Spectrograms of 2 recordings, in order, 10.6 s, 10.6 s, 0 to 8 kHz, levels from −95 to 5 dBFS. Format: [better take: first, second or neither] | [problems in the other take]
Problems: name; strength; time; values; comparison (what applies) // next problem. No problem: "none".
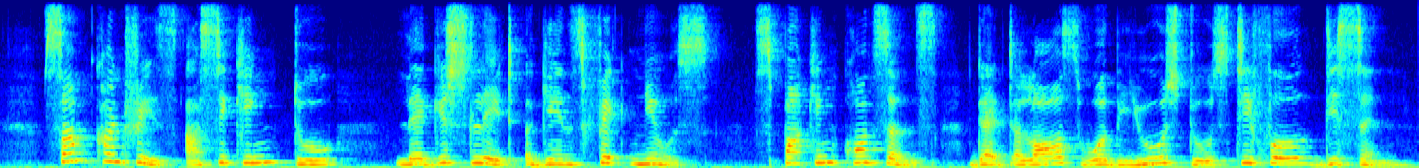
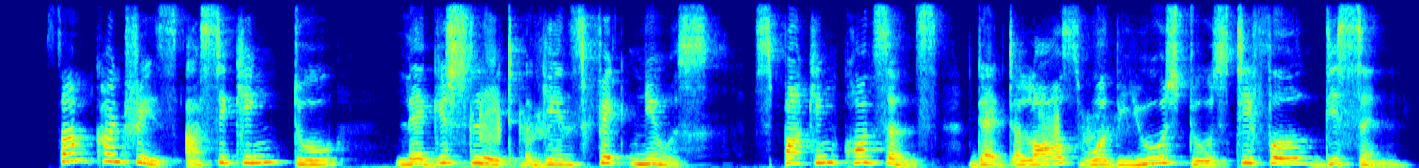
first | noise reduction (neural mask model DeepFilterNet 3)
